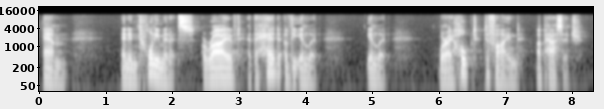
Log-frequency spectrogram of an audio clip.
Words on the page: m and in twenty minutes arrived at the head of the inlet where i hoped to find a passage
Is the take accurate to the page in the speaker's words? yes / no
no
